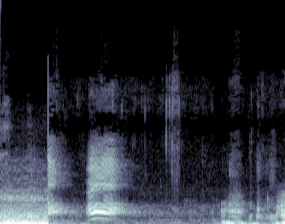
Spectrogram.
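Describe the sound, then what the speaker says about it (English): A crow caws several times, with a harsh call at the start and more raspy caws later, fairly close against a quiet background. "I love crows so much."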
